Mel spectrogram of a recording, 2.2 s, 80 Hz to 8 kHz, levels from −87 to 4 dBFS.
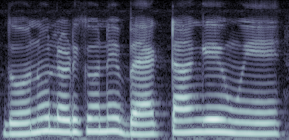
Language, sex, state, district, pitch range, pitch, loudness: Hindi, female, Bihar, Vaishali, 220-260 Hz, 245 Hz, -12 LUFS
